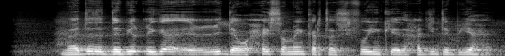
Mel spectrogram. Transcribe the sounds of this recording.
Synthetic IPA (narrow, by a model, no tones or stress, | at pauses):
maːd̪ɐðɐd̪ɐβiːʕɪɣɐɛʕiːd̪ɐwɑħɑjsɐmɛjŋkʰɐrt̪ʰaːsɪ̥fɔːjɪŋkʰɛːðɐħɑt͡ʃɪnt̪ʰɐbɪjɐɦɐ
